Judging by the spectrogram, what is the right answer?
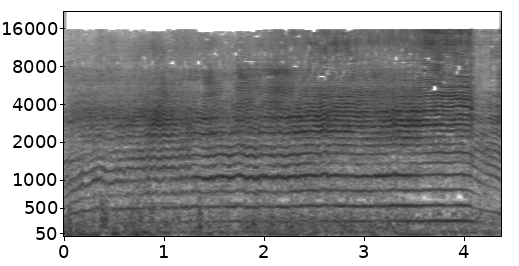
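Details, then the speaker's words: Rovan 5B RC car with stock Rovan 29cc two-stroke and Dragonfly pipe, after troubleshooting a cut-out and a heat-cycle break-in: high, buzzy scream holding steady revs at full throttle, then dropping off cleanly. Normal running at high revs. "Alright guys, a couple of days later, Peter broke in his engine and he took it for a rip, and then he sent me a video."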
